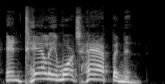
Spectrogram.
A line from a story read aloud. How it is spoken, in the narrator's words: Murphy shouted over the noise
